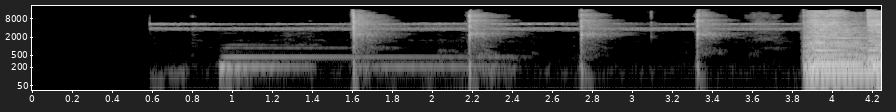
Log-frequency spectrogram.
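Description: Five finger snaps at an even pace, about one every 0.6 s, counting in a blues song over faint held tones; acoustic guitar strikes in loudly near the end.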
